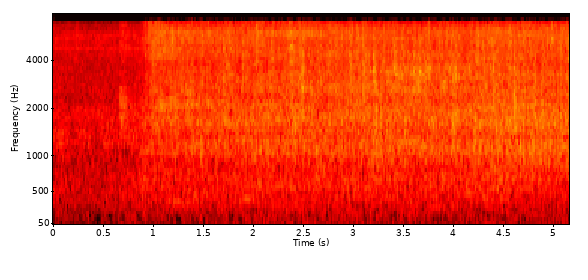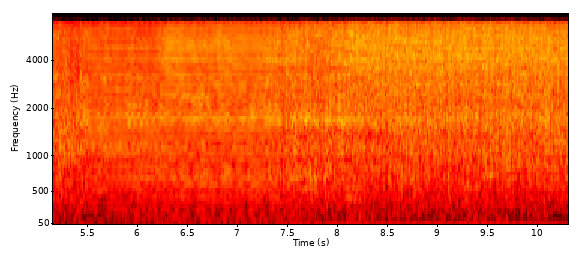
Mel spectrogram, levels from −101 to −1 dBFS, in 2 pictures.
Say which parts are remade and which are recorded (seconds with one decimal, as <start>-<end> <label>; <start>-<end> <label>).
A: 0.0-5.5 recorded; 5.5-7.4 remade; 7.4-10.3 recorded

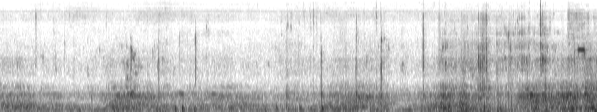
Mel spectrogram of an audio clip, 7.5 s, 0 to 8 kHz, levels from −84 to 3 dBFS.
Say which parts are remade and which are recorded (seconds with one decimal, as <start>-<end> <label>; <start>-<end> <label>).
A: 0.0-0.9 remade; 0.9-3.7 recorded; 3.7-7.5 remade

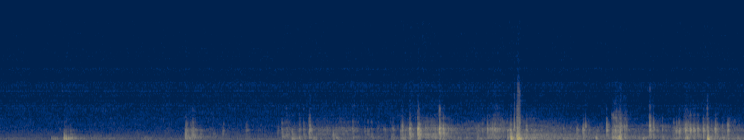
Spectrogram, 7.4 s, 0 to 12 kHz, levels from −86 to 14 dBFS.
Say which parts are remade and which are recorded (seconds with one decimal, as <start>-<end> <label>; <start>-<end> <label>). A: 0.0-7.4 remade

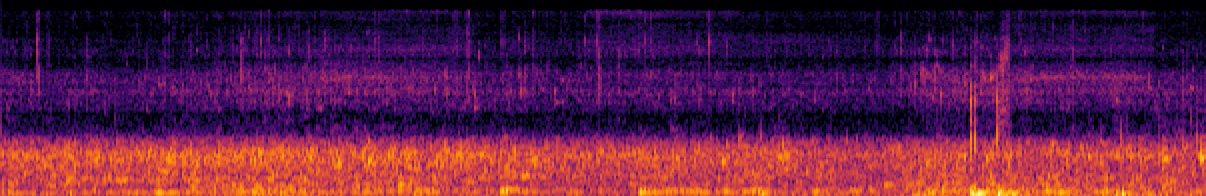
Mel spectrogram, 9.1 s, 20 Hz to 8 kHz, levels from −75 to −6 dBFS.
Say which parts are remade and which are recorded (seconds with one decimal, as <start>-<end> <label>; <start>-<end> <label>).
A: 0.0-9.1 recorded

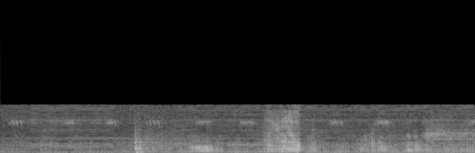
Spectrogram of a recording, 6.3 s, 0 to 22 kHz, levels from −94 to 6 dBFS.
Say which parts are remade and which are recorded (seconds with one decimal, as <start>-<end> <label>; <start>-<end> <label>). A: 0.0-0.4 recorded; 0.4-1.5 remade; 1.5-2.3 recorded; 2.3-6.3 remade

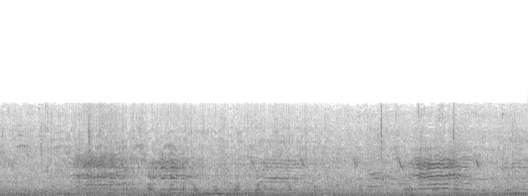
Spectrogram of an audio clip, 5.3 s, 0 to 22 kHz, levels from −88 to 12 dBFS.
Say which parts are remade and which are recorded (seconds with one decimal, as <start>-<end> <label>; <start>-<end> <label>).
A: 0.0-0.6 recorded; 0.6-3.3 remade; 3.3-5.3 recorded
